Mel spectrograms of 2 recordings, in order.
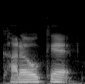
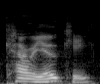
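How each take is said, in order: First: It is said with a Japanese pronunciation. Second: It is said with an English pronunciation. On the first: "the Japanese would say karaoke" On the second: "nor does karaoke lead to the raising of any eyebrows"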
